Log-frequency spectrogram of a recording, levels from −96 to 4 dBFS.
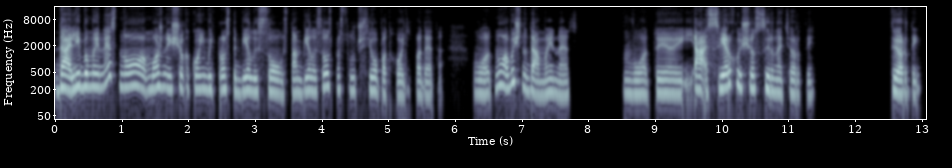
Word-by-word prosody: Да, 205 0 +9
либо 235 +4 +5
майонез, 240 - 0
но 230 -1 +2
можно 225 +4 0
еще 210 +1 +1
какой-нибудь 210 -1 -3
просто 200 -1 -3
белый 185 +1 -1
соус. 170 -6 -3
Там 170 0 -3
белый 185 0 -2
соус 230 +5 -1
просто 200 -2 -11
лучше 190 0 -7
всего 190 -2 -2
подходит 160 +3 -7
под 155 -1 -5
это. 150 - -9 0.4
Вот. 165 0 -4
Ну, 245 +3 0
обычно, 260 -2 +2
да, 180 -4 +3
майонез. 155 -1 -5 0.8
Вот 160 -1 -6
и 165 -1 -3
а, 205 -1 +8
сверху 225 +5 +4
еще 215 -1 +1
сыр 205 -2 -1
натертый. 160 -2 -7 1.2
Твердый. 165 +1 +1
190 Hz, 145 wpm, -23 LUFS, 165-215 Hz, 1.2 s, Да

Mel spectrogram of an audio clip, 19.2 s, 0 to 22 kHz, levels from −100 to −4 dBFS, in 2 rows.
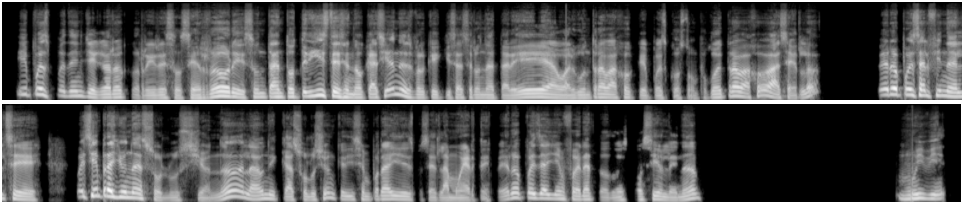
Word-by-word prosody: y, 250 - -7
pues, 240 +1 +1
pueden 190 -2 -4
llegar 130 -5 0
a 135 - +2
ocurrir 110 -5 -6
esos 110 -2 -4
errores. 145 +5 +4
Son 145 +2 -2
tanto 150 +1 +2
tristes 180 0 +4
en 140 -3 +2
ocasiones 165 - +1
porque 120 -1 -5
quizás 115 +1 -6
era 120 - -5
una 115 -1 -3
tarea 125 +5 +2
o 110 - -1
algún 110 +2 -3
trabajo 130 -2 -1
que, 105 -1 -7
pues, 100 +2 -8
costó 95 +3 -11
un 100 - -15
poco 130 - -7
de 135 - -1
trabajo 180 +2 +1
hacerlo. - - -1 0.6
Pero, 235 +2 +5
pues, 230 -2 +4
al 210 -4 +2
final 180 -5 +2
se, 130 -8 +1 0.3
pues, 230 -1 -3
siempre 275 -3 +8
hay 225 -2 +4
una 200 -4 +4
solución, 100 - -6
¿no? 225 - +1
La 145 -8 0
única 145 -7 -3
solución 120 - -5
que 135 - -6
dicen 125 -1 -6
por 130 +3 -2
ahí 140 -1 0
es, 125 -2 -3
pues, - - -15
es 105 -2 -8
la 95 -1 -3
muerte. 95 -1 -4
Pero, 145 - -3
pues, 190 -2 +1
de 175 - +3
ahí 165 -1 -2
en 150 - -1
fuera, 135 -1 -1
todo 105 -4 -11
es 110 - -7
posible, 120 -3 -4
¿no? 135 +10 -1 2.0
Muy 165 +4 +1
bien. 160 0 -3
135 Hz, 200 wpm, -22 LUFS, 115-175 Hz, 2.0 s, siempre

